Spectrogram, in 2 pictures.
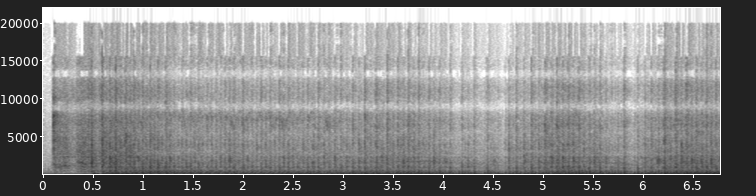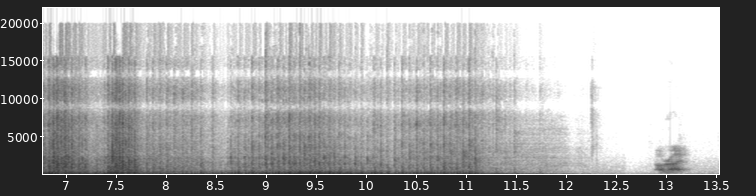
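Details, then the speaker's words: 1998 Subaru WRX Type RA: deep, loud, lumpy Harley-like rumble from an exhaust leak at rusted, damaged exhaust manifold headers, before repair. "this Subaru owner right here has experienced rust on his exhaust manifold, which has caused damage and a leak,"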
